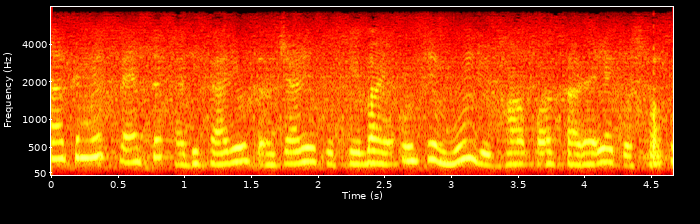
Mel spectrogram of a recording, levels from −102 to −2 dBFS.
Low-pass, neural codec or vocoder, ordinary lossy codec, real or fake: 7.2 kHz; codec, 24 kHz, 0.9 kbps, WavTokenizer, medium speech release version 2; none; fake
